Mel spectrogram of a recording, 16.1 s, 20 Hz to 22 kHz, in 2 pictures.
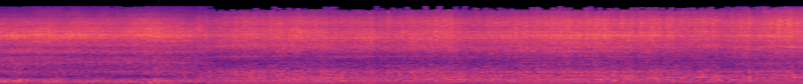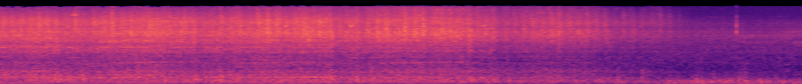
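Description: New Holland T7.210 tractor's six-cylinder diesel running steadily under load, pulling a Massey Ferguson 186 square baler at work. The sound eases off a little near the end.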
